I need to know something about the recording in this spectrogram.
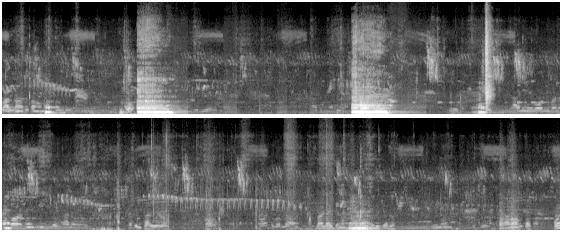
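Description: A cow tears and munches grass close by.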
